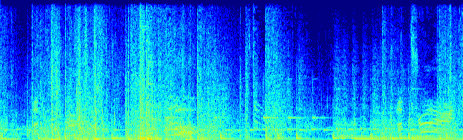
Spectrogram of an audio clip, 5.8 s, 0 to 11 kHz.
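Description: Dense bursts of gunfire in Red Dead Redemption 2 crack and thud almost nonstop during a firefight around a wagon being pushed, with clashing impacts and game music layered over the shots.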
